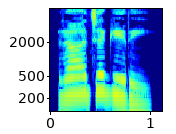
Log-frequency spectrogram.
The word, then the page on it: ರಾಜಗೀರೆ: rājagīre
